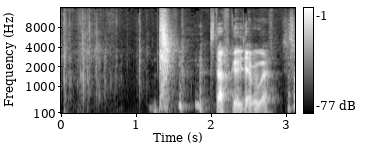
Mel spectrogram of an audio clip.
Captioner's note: crinkles; laughs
